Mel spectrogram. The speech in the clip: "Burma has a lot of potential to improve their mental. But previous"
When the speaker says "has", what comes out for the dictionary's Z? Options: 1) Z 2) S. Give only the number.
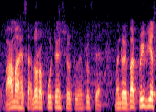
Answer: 2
